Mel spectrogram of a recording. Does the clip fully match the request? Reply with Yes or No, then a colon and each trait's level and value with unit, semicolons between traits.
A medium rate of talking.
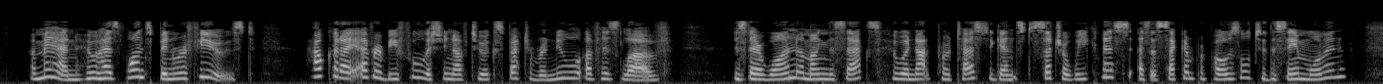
Yes: average, 185 wpm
